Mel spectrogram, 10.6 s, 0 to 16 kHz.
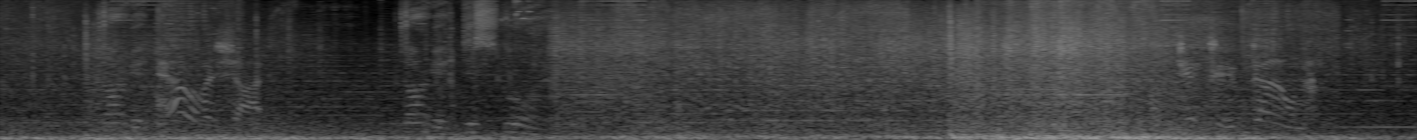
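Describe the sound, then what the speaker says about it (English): Mech weapons fire in the MechWarrior 5 video game as bursts of mechanical clanking and blasts, building into a louder, denser barrage toward the end, with someone talking over the top. "I'm doing a lot of shooting right now"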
